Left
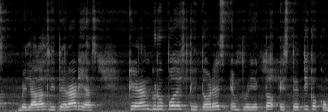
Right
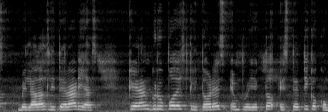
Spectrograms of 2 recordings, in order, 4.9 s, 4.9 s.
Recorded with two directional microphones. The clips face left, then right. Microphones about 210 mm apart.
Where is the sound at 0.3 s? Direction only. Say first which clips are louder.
Right 3 dB; 25° right (ahead or behind).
